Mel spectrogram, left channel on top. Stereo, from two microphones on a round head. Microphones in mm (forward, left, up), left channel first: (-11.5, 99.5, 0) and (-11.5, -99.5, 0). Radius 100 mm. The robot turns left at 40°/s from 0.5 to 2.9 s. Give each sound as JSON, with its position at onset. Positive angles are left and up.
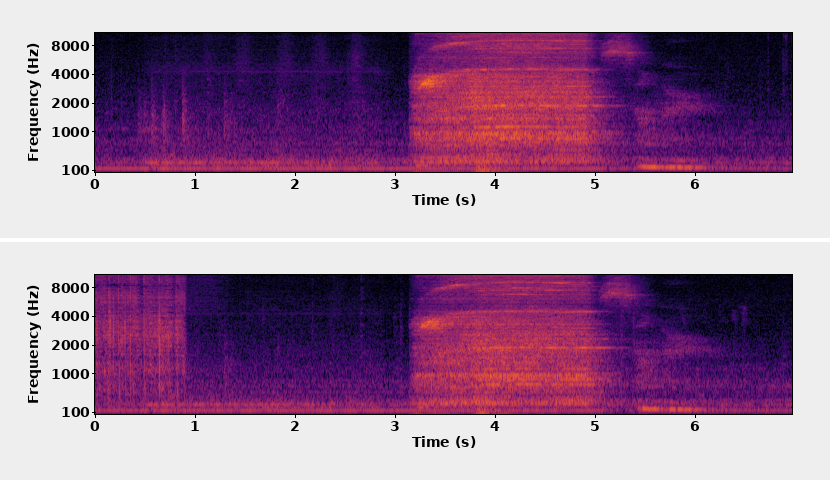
{"t": 3.1, "sound": "a blender", "side_deg": 30, "distance_m": 1.2}
{"t": 5.0, "sound": "whispering", "side_deg": -50, "distance_m": 1.7}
